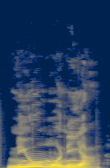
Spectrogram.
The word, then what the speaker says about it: pneumonia: तो P silent रहेगा, फिर एन से पहले अगर पी आता है तब भी पी क्या रहेगा? साइलेंट रहेगा। इसको ध्यान रखिएगा, एस से पहले पी आता है तो पी साइलेंट रहेगा, और एन से पहले पी आता है तब भी पी क्या रहेगा? साइलेंट रहेगा। जैसे आप इस वाले कॉलम में देखिए यहाँ पे PNEUMONIA न्यूमोनिया।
